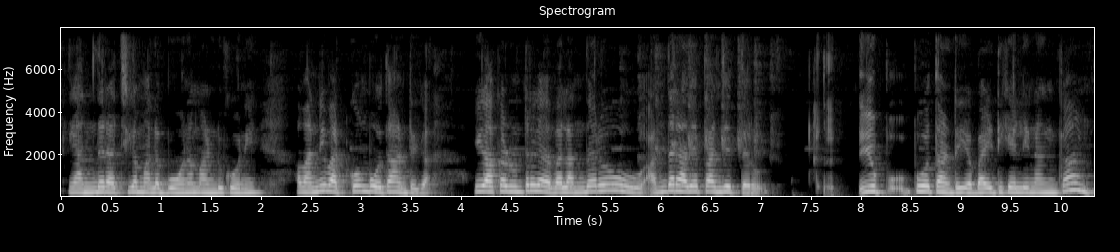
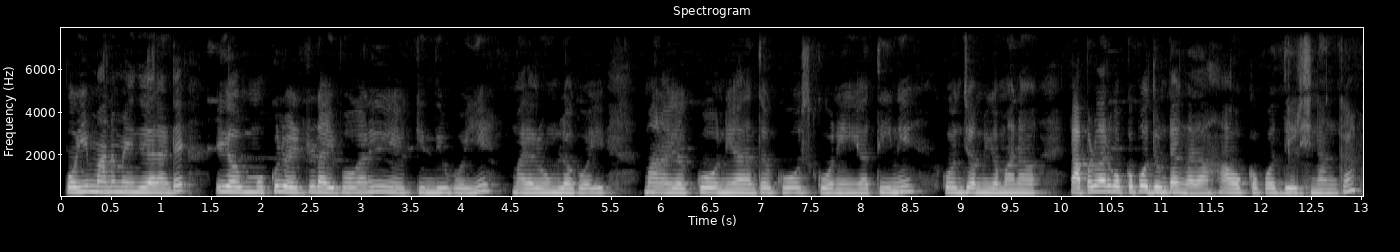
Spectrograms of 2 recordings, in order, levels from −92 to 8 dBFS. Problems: background sounds at intervals, low volume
